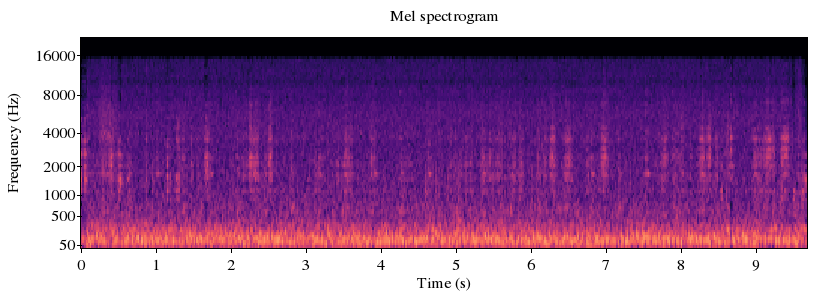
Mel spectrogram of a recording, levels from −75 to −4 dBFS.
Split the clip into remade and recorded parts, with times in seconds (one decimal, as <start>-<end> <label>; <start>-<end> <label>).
0.0-9.7 recorded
